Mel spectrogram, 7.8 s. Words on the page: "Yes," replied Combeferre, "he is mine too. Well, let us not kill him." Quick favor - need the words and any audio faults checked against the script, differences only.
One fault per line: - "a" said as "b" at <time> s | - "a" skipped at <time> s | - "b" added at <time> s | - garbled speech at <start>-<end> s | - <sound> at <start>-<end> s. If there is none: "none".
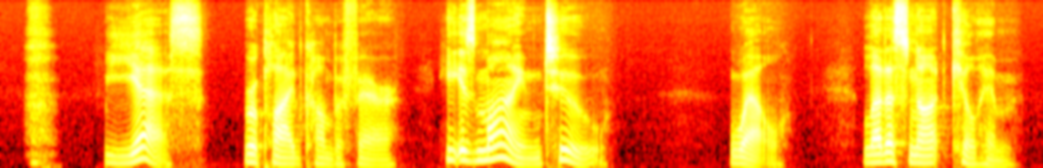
- breath at 0.2-0.5 s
